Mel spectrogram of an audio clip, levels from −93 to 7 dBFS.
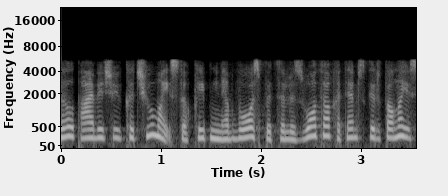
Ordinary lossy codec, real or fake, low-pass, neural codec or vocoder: Opus, 64 kbps; fake; 5.4 kHz; codec, 16 kHz in and 24 kHz out, 0.8 kbps, FocalCodec, streaming, 65536 codes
